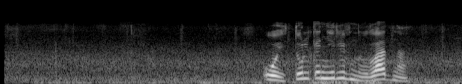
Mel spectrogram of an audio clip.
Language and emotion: Russian, neutral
